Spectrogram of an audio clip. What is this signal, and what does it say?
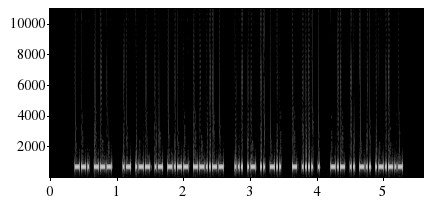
Morse code, heard as a keyed tone, about 48 wpm, 700 Hz. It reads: GO AWAY, SAID THE KID.
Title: Sentences from Top 1600 Words 50wpm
